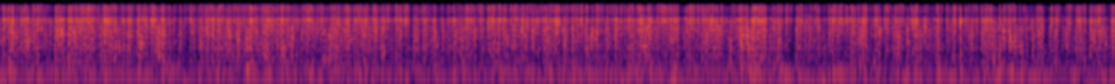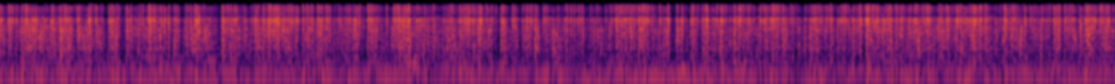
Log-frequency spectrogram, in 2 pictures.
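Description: Hail and heavy rain drumming on a car's roof and windshield, heard from inside the cabin of the moving car: a dense, steady clatter of countless impacts over the low rumble of the car on a wet road.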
